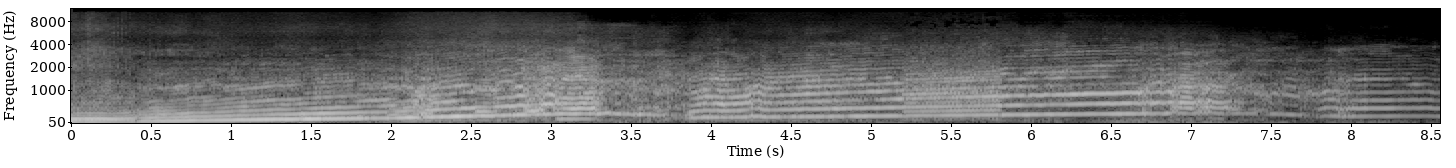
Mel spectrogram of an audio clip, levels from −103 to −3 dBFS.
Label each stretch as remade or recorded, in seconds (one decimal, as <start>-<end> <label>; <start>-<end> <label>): 0.0-0.4 recorded; 0.4-5.2 remade; 5.2-5.8 recorded; 5.8-8.6 remade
